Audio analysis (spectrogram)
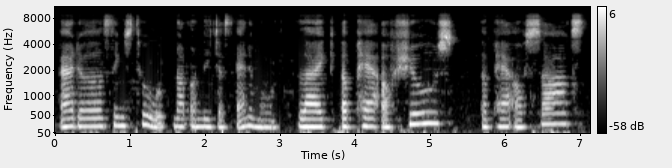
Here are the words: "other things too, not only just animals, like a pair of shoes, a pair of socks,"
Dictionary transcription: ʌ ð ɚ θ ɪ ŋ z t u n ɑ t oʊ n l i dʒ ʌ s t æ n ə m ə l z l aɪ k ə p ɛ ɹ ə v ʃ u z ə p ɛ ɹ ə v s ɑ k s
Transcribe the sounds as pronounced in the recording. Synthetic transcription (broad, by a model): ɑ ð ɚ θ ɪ ŋ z t u n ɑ t oʊ n l i dʒ ʌ s t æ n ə m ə l l aɪ k ə p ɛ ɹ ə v ʃ u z ə p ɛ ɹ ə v s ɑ k s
